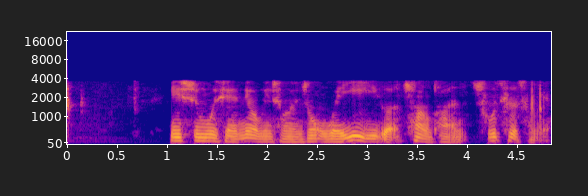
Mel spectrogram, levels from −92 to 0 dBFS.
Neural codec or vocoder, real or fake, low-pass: vocoder, 22.05 kHz, 80 mel bands, WaveNeXt; fake; 3.6 kHz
